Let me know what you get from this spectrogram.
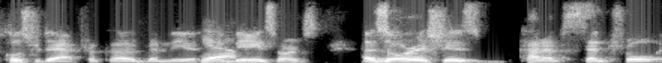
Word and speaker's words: Azores: The Azores is the in English we would say Azores, but Azores is a bastardization of the real pronunciation, which is Azores.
